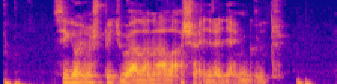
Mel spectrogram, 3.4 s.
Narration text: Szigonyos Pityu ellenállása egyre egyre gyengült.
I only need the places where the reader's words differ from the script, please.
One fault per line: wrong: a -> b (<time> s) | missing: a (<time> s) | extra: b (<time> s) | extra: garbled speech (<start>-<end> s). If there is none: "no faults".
missing: egyre (2.2 s)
